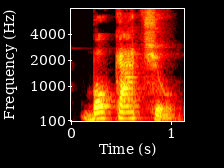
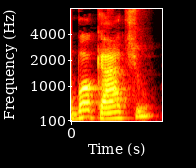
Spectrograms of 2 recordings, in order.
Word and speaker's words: Boccaccio: o em italiano no latim também o a pronúncia procure a mesma de no vernáculo italiano na no latim no clássico boccaccio giovanni boccaccio filho de comerciantes hoje nós iremos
